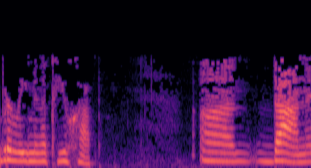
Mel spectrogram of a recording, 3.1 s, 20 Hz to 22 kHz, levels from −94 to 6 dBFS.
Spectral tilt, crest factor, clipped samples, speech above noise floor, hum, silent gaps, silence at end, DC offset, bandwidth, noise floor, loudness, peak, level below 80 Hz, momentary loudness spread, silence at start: -3.5 dB/octave; 20 dB; under 0.1%; 34 dB; none; none; 0 s; under 0.1%; 5.8 kHz; -60 dBFS; -27 LUFS; -8 dBFS; -64 dBFS; 12 LU; 0 s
